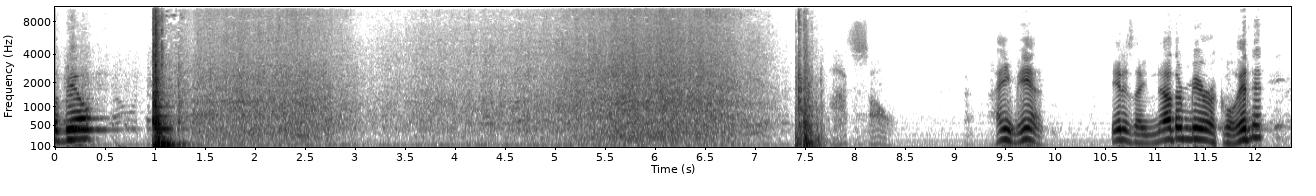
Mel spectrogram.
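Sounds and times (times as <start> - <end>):
speech: 0.0 - 0.5, 9.5 - 10.0, 10.6 - 12.3
rain falling: 1.1 - 7.3.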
